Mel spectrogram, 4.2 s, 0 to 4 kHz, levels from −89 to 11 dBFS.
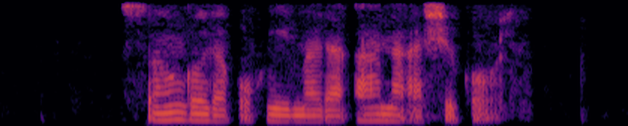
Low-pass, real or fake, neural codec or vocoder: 3.6 kHz; real; none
